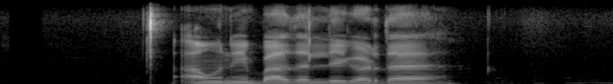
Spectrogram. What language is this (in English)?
Nepali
